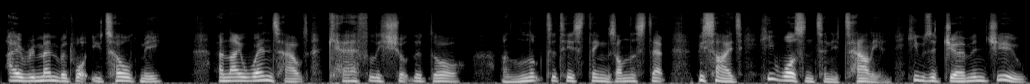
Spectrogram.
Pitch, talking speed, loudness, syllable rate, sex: 150 Hz, 180 wpm, -20 LUFS, 5.0 syllables/s, male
